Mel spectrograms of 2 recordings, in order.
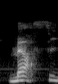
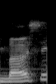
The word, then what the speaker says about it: merci: What? Mercy? Mercy? Merci. Thank you. Pronunciation. You'll need mercy if you pronounce it that way again. Merci de. Merci de, veuillez, je vous prie de. Merci. No, there's no such French word as there's no such French word as mercy.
